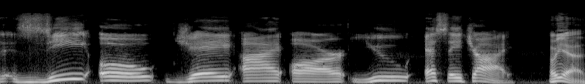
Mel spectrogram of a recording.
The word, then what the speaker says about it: Zojirushi: It's I can't even pronounce it. Zojirushi. Oh yeah, Zojirushi.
